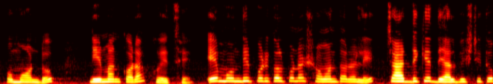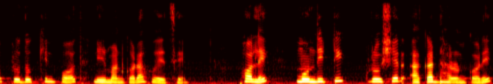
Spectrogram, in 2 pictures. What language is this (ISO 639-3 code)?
ben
